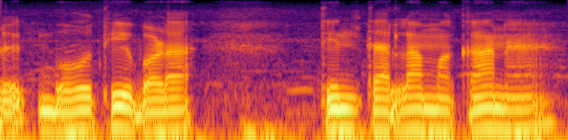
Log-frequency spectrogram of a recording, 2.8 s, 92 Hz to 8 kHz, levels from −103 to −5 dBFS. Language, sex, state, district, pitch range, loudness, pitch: Hindi, male, Jharkhand, Garhwa, 115-125 Hz, -14 LUFS, 120 Hz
